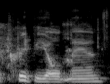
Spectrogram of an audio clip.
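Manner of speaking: hushed half-whisper under the breath. Half-whispering an aside about an old man in the game: half-whispering. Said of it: "I'm gonna whisper".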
